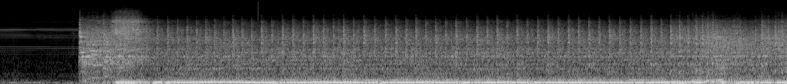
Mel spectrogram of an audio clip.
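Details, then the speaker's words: 1985 Pontiac 6000 wagon with supercharged 3800 V6: engine cranks, starts and idles with a steady low knock about four times a second; began while driving normally, owner wonders about earlier burnouts; bottom-end damage suspected. "So, yeah, as you can hear, it's knocking. I don't know if I made too many 11s in the street doing burnouts or what, but I was driving at normal when it happened."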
